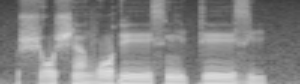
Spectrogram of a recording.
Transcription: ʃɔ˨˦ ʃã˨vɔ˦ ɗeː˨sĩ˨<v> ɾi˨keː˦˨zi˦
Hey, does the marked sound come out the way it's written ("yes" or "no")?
no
